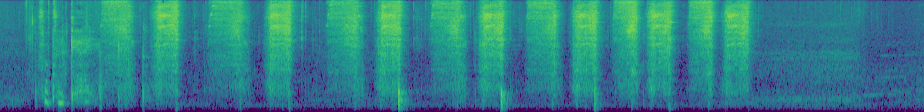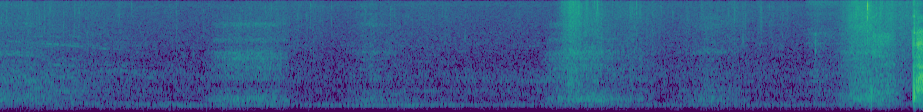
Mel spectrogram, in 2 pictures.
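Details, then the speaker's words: Simulated nurse role-play after ear surgery: rapid rhythmic hand-bulb squeezes inflating a blood pressure cuff on the left arm, then quiet release and soft handling sounds. "i'll just put the cuff on and i'll inflate the cuff it will fit a little bit tight as i do so but it won't last for long okay"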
